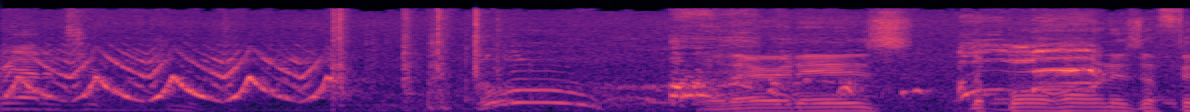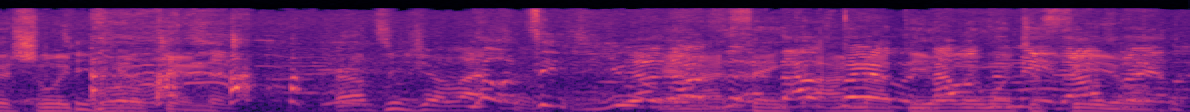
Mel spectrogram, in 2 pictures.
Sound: siren

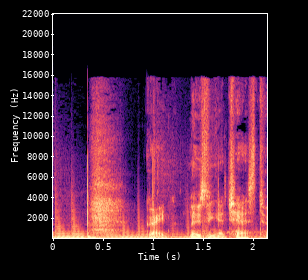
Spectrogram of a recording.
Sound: sighing

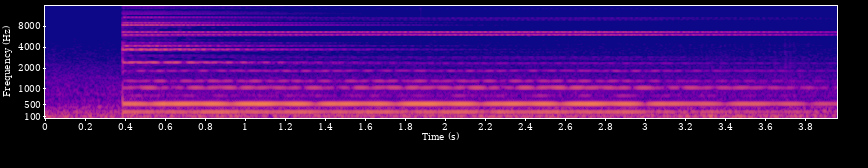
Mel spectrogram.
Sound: another electronic ding

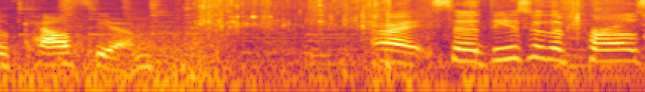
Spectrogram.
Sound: oysters clattering

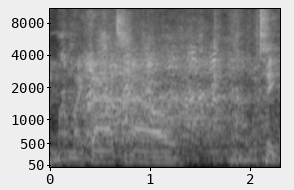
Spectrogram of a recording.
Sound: audience laughing

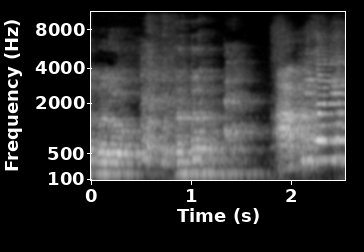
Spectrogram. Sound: laughing

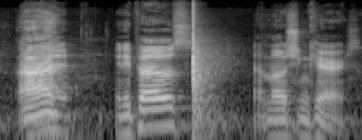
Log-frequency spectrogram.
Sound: gavel bangs

